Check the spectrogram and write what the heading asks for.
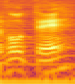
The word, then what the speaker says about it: Voltaire: muito conhecido na verdade se escreve Voltaire lá em português mas se pronuncia vou ter ele em todas as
